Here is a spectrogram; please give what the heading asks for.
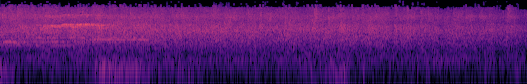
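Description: Steady audience applause fills the whole stretch, a dense wash of many hands clapping at an even loudness, with a brief cheer or whistle early on and no talking over it.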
